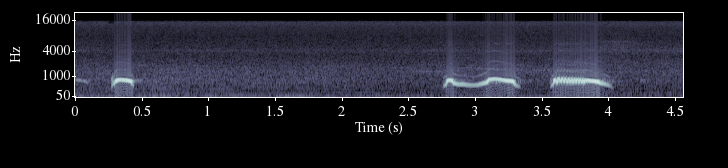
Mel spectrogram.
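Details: Spotted dove calling to provoke another dove: a short isolated coo, a pause of about two seconds, then a wavering double coo and a long falling coo, with faint low noise behind.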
